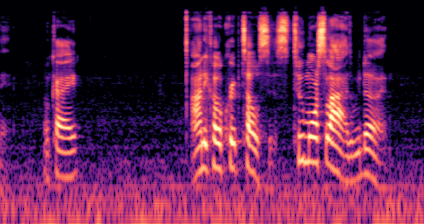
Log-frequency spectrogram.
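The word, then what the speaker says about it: onychocryptosis: So, just re recognize the words and associate them to how I'm pronouncing it. Okay? Anico cryptosis.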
